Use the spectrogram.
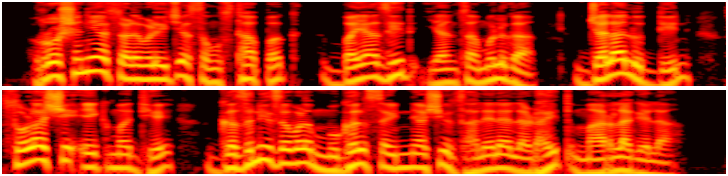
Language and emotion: Marathi, neutral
